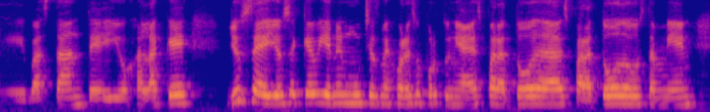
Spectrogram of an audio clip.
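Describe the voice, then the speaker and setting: On a very clean recording with a silent background, a woman with an unremarkable speaking voice talks at a moderate pace, fairly high pitch and fairly even intonation. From Mexico, Tamaulipas. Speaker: sports agency founder. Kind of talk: interview.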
